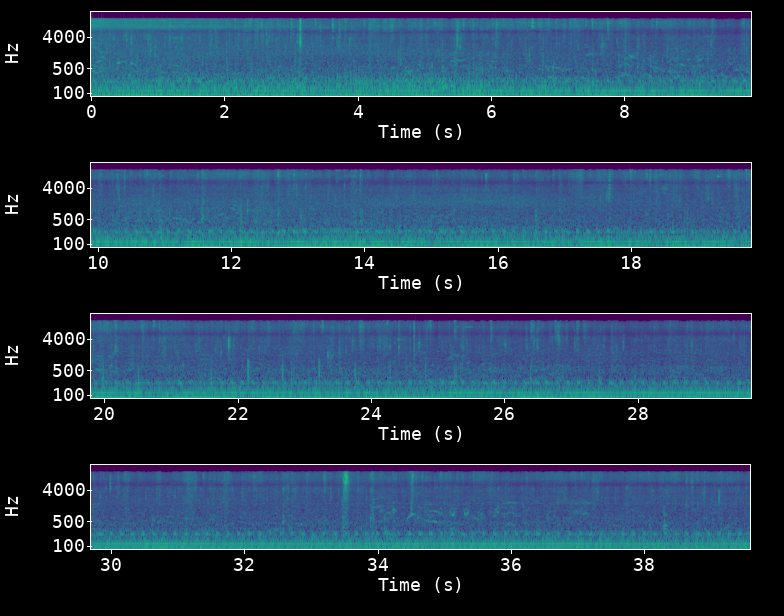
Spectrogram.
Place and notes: Train arrives at station, Tartu, Estonia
